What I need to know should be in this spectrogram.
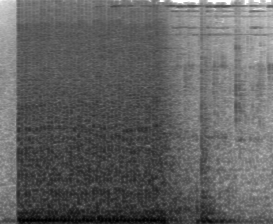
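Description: A gun fires a loud burst of rapid shots.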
